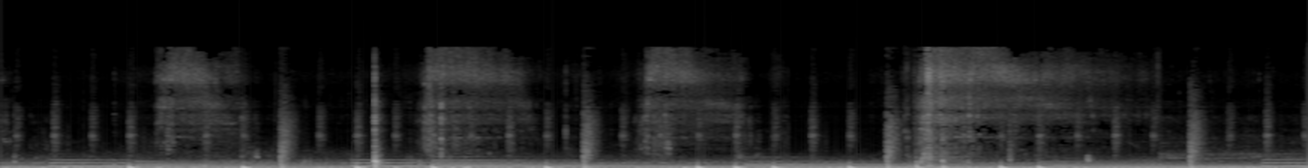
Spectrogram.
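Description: Background music: sustained chords that change every second or two, over a light beat.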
